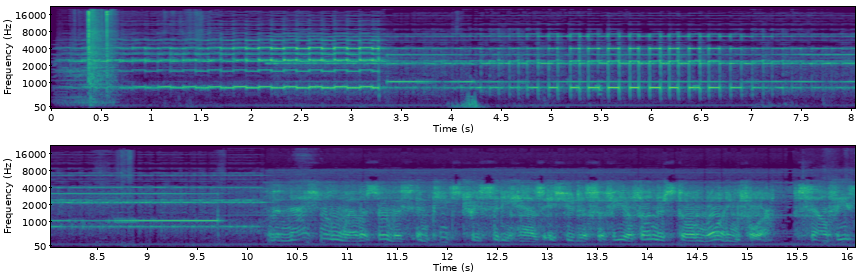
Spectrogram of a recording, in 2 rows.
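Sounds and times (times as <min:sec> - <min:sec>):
long steady warning tone: 0:00.0 - 0:16.0
warbling electronic alarm beeps: 0:00.1 - 0:11.4
rapid pulsing beeps: 0:03.2 - 0:11.3.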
